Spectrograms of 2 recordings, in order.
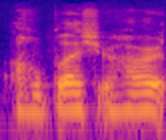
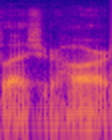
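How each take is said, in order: First: It sounds adoring, like praising something cute. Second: It sounds cutting, like a veiled insult.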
